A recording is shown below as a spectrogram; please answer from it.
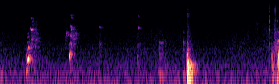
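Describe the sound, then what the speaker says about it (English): A sleeping dog lets out a few soft, muffled yips and whimpers at irregular intervals, separated by quiet stretches, close by. "I've got a dog dreaming in the background."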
